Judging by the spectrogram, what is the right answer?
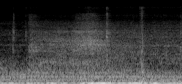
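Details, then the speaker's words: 2011 VW Tiguan 2.0 turbo crank no-start (code 01259), fuel pump module pins jumpered, fuel pressure about 150 psi: low, even running rumble with no stumbling; dies about a minute after the jumper is removed; bad fuel pump module/pump suspected. "here we go we fired right back up and like I said if we take this off after about like a minute or so it'll die"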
